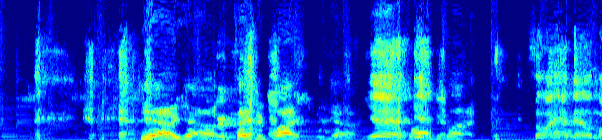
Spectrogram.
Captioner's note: laughter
